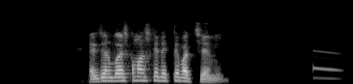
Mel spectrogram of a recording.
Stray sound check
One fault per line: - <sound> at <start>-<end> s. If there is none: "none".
- chirp at 3.1-3.5 s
